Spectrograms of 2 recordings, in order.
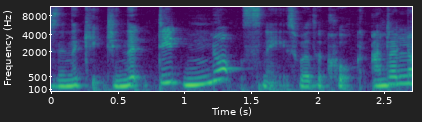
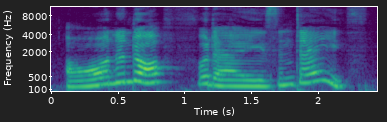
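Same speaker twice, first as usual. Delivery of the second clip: footman voice; 2 semitones higher, 8 dB louder, slower than usual. A narrator's reading. Footman repeating his remark.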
